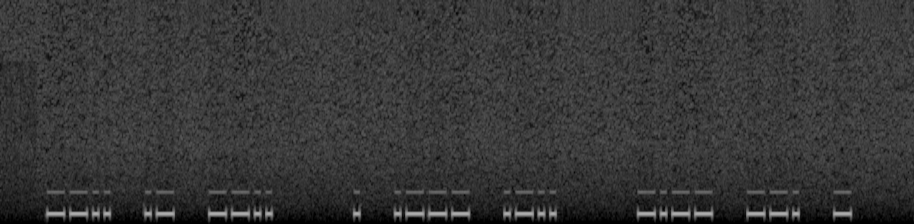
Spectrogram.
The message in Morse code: ZAZ EJL YGT

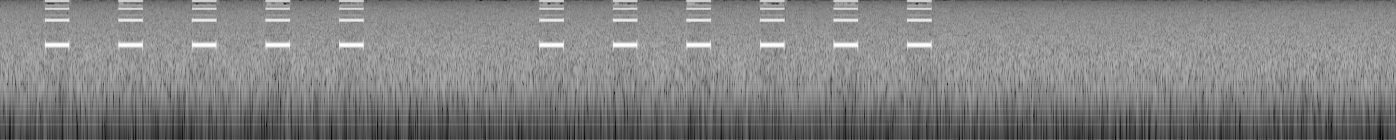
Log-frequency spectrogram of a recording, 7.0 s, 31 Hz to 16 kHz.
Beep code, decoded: 5-6

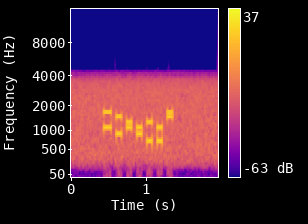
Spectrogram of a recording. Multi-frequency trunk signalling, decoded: KP 86342 ST

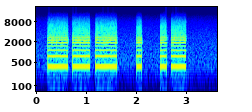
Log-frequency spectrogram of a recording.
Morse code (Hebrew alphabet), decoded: הוא

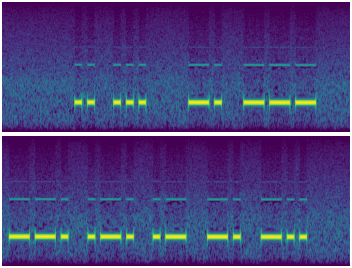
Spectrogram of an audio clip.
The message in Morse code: IS NO GRAND

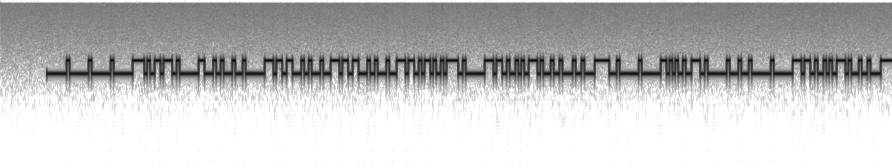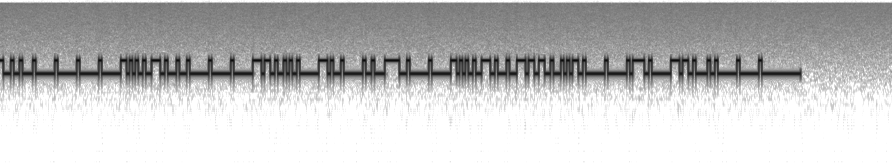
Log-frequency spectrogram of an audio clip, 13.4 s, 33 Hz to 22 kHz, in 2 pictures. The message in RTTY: CQ CQ CQ DE JH5RAQ JH5RAQ JH5RAQ PSE K

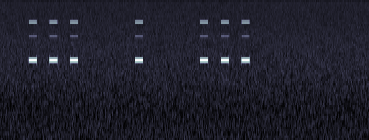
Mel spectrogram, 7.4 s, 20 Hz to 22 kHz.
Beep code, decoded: 3-1-3

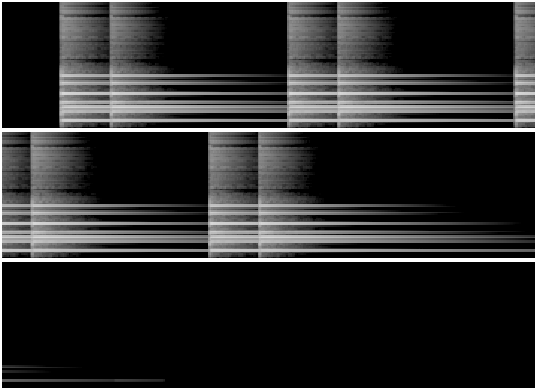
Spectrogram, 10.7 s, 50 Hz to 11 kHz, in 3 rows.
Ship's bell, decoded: 8

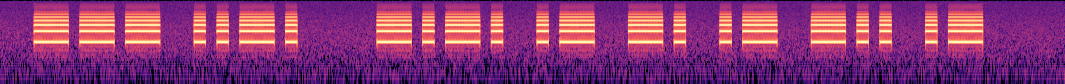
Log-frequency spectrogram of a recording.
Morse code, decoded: OF CANADA

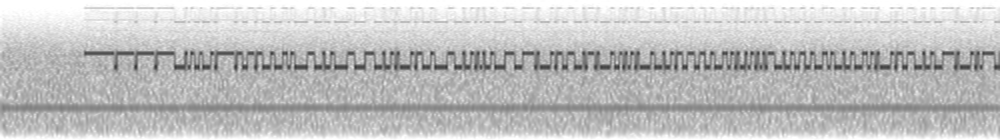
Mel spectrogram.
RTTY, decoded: WANT TO EAT SOMEWHERE WINDY IN NEW …

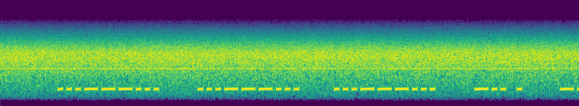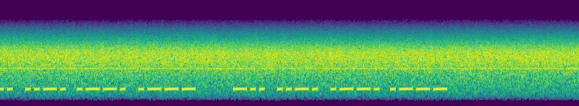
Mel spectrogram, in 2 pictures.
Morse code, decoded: <SOS> <SOS> <SOS> DE DFPJ DFPJ

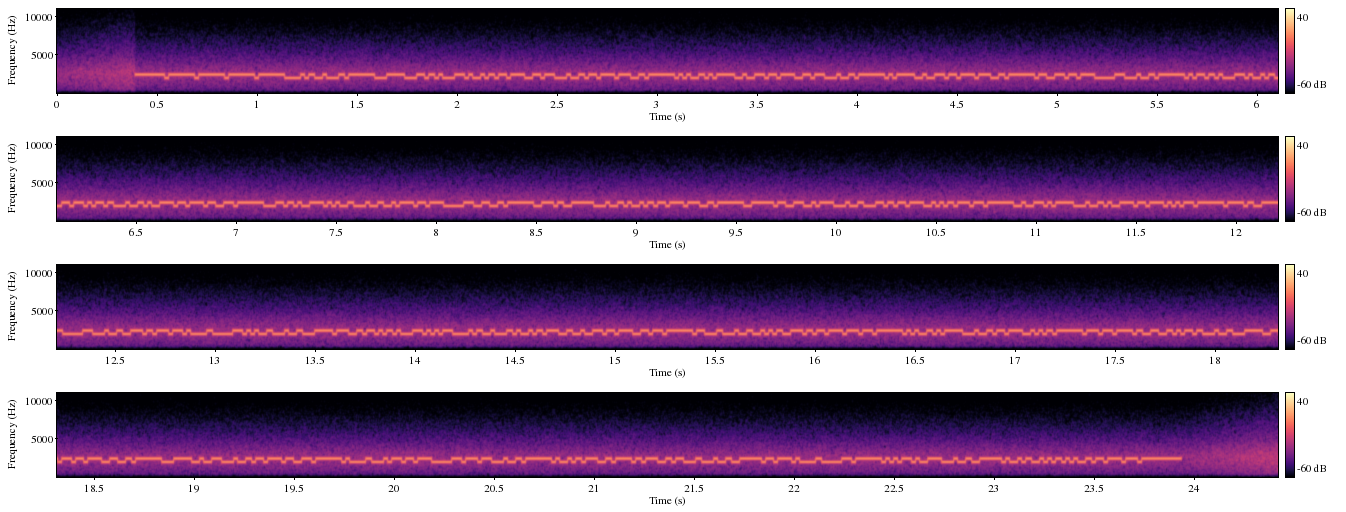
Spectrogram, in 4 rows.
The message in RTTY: MNZD0 7SXL0 XL7W5 FZDPF B2NBS G58CV D7VWG N41LX B6KVT CQETS MUJZY DUL0A RC1SX 4QKIF MP8ML 2EH51 DUKUA V35YB VDRS1

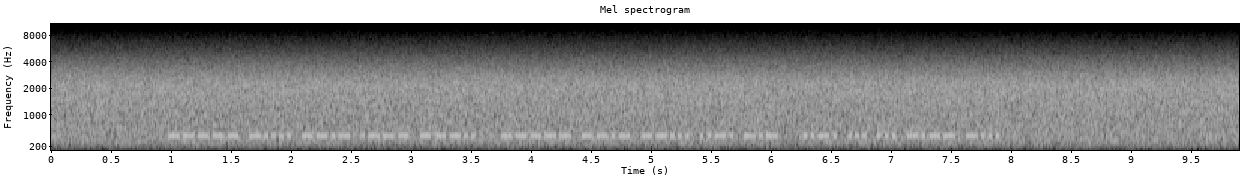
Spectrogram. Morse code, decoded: 06QJ8 0Q7FK FSSYB

